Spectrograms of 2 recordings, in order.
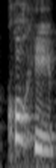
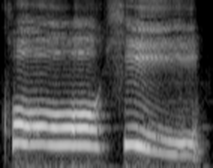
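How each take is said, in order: First: The first vowel is short and clipped. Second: The first vowel is held out long. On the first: The speaker calls it wrong. "So not kohi" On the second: The speaker calls it right. "but kohi. ... hold out the sound, the vowel sound"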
